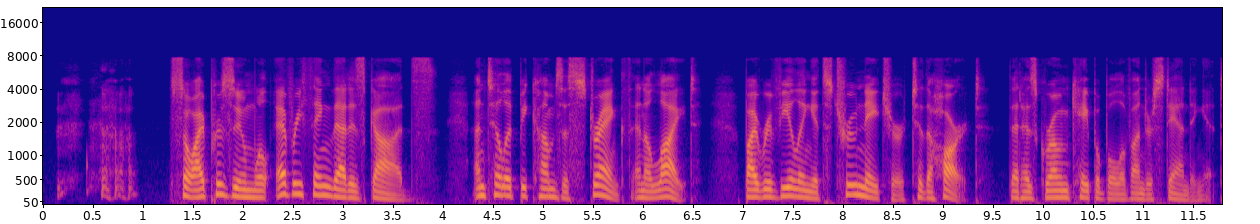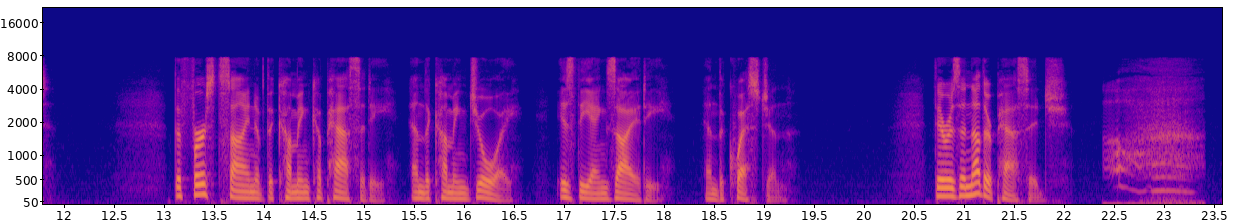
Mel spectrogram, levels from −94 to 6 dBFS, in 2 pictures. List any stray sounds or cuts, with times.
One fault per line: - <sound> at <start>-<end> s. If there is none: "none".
- laugh at 0.1-1.0 s
- breath at 22.4-23.4 s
